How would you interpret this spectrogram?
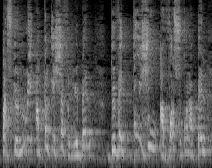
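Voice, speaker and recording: A man giving an animated political talk, sing-song and laughing as he speaks. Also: very high-pitched, normal speed, echoey room.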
